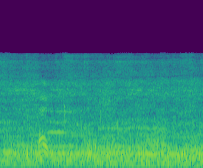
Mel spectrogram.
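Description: Sportbike engine running steadily while the rider rolls along on the front wheel in a stoppie, rear wheel in the air. A short shout of "hey" about a second in.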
